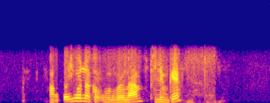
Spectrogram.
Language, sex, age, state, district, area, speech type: Maithili, male, 18-30, Bihar, Madhubani, rural, conversation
